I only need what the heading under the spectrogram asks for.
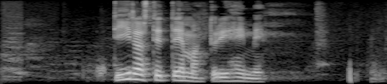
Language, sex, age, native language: Icelandic, male, 30-39, Icelandic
